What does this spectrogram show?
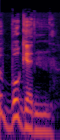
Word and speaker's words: Bogen: Arthès s'est jumelé avec la ville de Bogen. C'est bien, Bogen, c'est bien prononcé, Jean-Michel.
